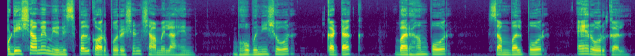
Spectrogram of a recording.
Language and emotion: Sindhi, neutral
